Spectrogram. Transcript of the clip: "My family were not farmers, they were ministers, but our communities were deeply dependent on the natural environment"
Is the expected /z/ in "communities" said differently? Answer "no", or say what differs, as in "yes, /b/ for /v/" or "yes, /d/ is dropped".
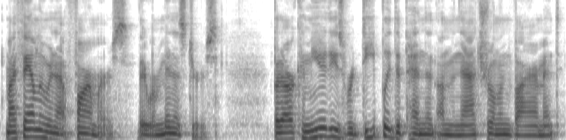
no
